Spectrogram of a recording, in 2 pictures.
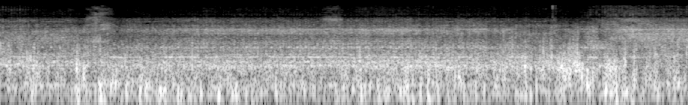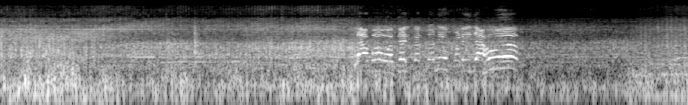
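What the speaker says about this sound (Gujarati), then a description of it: "તો જો અનિલભાઈ અહીંયા ટ્રેક્ટર ફસાવી દીધું." A tractor engine runs steadily while the tractor sits stuck in black soil during loader work, a continuous mid-pitched drone with people talking over it and a brief louder burst near the end.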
